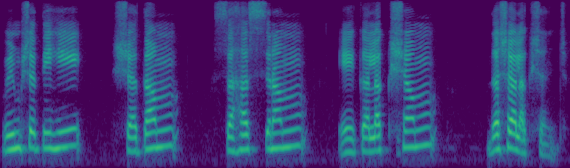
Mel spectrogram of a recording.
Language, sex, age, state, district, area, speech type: Sanskrit, female, 30-45, Karnataka, Udupi, urban, spontaneous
